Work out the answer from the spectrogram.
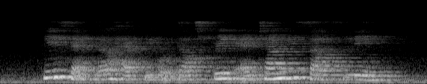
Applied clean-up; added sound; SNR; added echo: none; none; none; reverberation time 1.1 s.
